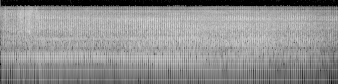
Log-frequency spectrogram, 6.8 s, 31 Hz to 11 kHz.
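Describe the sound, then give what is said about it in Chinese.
The engine of a Chinese-made armed helicopter, such as the Z-9WZ, of the PLA Army Aviation 4th Helicopter Regiment drones loudly and steadily during a display for visiting journalists, with a rapid, rhythmic rotor chop running throughout and no voices. “上星期，解放军陆军航空兵第4直升机团向前来访问的中外记者展示了直-9WZ 等国产武装直升机。”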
